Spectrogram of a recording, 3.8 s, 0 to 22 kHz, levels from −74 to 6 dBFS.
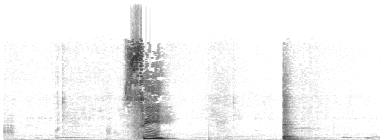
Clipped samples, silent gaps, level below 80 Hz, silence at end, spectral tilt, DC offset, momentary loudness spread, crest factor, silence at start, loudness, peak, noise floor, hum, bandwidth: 0.2%; none; -56 dBFS; 0.85 s; -2 dB/octave; under 0.1%; 16 LU; 18 dB; 1.25 s; -10 LUFS; 0 dBFS; -55 dBFS; none; 17 kHz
